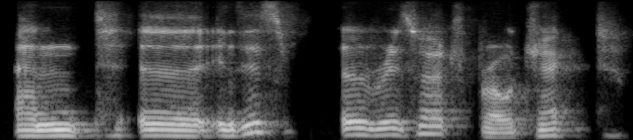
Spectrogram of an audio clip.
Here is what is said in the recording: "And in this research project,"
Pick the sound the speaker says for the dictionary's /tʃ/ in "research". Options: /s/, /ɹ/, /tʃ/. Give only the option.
/tʃ/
